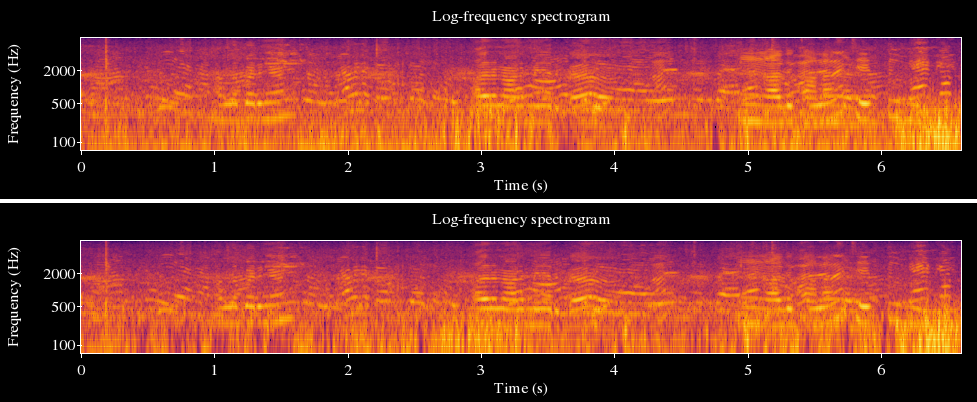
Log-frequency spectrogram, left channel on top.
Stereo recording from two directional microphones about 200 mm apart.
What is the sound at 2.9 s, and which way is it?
Speech, 60° right (ahead or behind).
